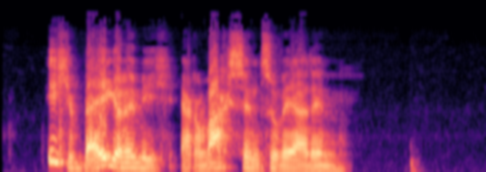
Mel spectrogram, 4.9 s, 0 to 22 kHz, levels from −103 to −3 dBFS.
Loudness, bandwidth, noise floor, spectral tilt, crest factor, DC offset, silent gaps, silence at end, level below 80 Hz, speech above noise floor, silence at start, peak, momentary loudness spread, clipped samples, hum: -13 LUFS; 11 kHz; -72 dBFS; -5 dB/octave; 14 dB; under 0.1%; none; 1.4 s; -48 dBFS; 60 dB; 0.5 s; 0 dBFS; 11 LU; under 0.1%; none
